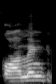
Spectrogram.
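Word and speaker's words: comment: इसका सही प्रोनाउंसिएशन है लाइक करो, शेयर करो और कमेंट करो। कमेंट कमेंट नहीं होता है, के ए नहीं होता है, के ओ होता है, कमेंट।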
